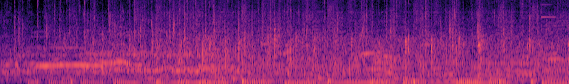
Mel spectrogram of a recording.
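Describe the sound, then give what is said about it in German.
An audience claps and cheers steadily throughout for a speed-car robot presented on stage in a robot audience-prize vote, a dense wash of applause with some crowd voices mixed in, while a low, rhythmic bass line plays underneath. “Jetzt bitte einmal klatschen, das Geschwindigkeitsauto.”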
